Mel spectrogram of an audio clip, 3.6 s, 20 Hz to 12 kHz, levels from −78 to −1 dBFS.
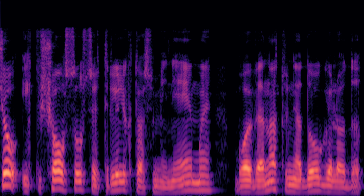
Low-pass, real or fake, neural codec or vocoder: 7.2 kHz; real; none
